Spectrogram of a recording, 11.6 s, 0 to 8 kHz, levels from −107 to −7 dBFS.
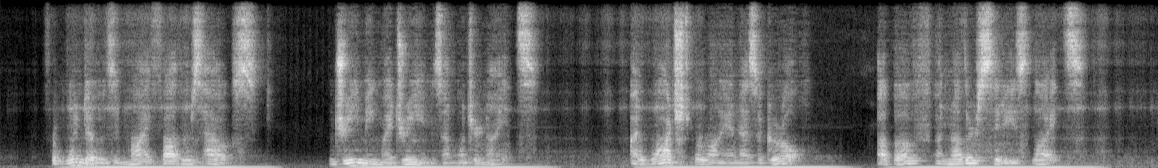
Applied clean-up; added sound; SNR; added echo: neural separator model SepFormer DNS4.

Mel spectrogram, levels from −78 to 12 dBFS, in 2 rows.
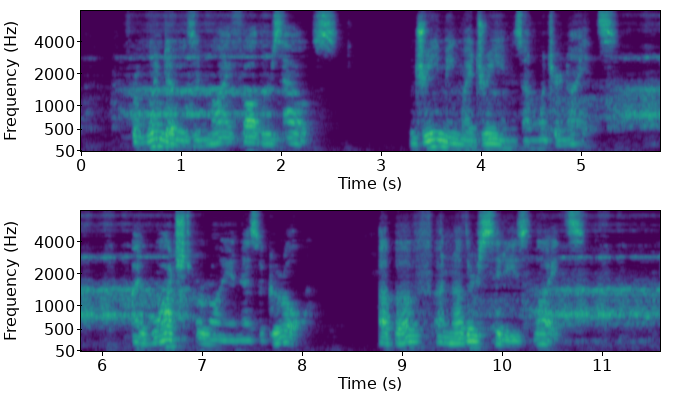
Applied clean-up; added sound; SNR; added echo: classical method WPE with log-MMSE.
